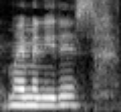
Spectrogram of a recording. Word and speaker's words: Maimonides: How would you say that? Maimonides? – I'd say Maimonides.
